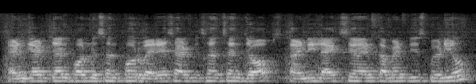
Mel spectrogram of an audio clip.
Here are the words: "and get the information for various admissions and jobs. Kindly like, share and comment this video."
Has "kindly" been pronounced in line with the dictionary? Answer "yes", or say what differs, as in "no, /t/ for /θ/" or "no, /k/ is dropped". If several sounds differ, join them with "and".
no, /l/ is dropped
